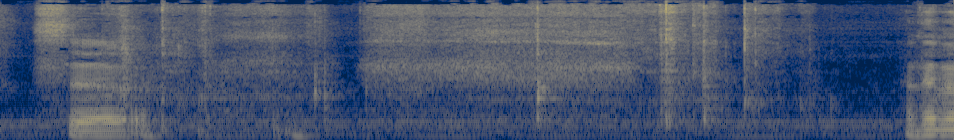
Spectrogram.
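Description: Small plastic objects click and tap as they are handled close by.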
